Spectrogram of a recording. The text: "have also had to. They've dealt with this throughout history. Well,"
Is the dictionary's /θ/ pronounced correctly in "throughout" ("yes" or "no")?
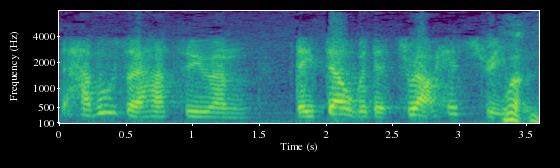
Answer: yes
